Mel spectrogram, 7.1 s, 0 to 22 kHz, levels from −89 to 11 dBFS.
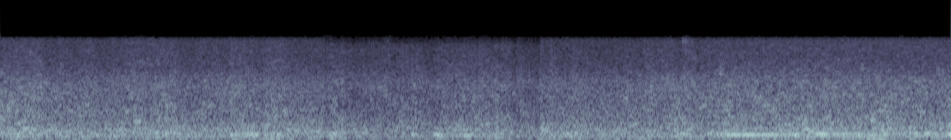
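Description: Speech coded with AMR wideband (HD Voice), clear at first, has an AMR rate drop from 2.43 to 4.06 s. The voice turns rough and synthetic, which fits the codec rate falling from 23.85 to 6.6 kbit/s on a weak link. On a spectrogram the band stays full to 7 kHz with no gap in the waveform, but harmonics blur into noisy texture until the rate recovers.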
